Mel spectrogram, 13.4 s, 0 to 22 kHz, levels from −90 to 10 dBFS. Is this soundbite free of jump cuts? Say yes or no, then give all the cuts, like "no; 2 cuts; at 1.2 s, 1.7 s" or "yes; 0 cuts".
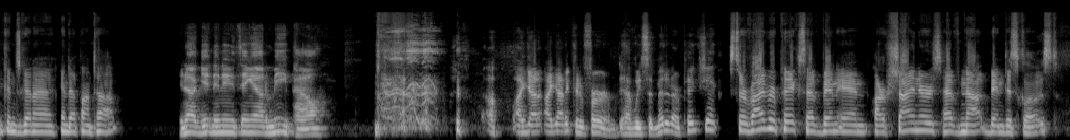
no; 2 cuts; at 7.7 s, 8.9 s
